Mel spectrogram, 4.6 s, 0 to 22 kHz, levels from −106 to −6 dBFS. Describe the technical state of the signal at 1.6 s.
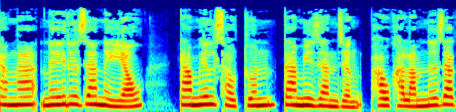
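At 1.6 s the speech signal is intact, with no technical fault present at that moment.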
